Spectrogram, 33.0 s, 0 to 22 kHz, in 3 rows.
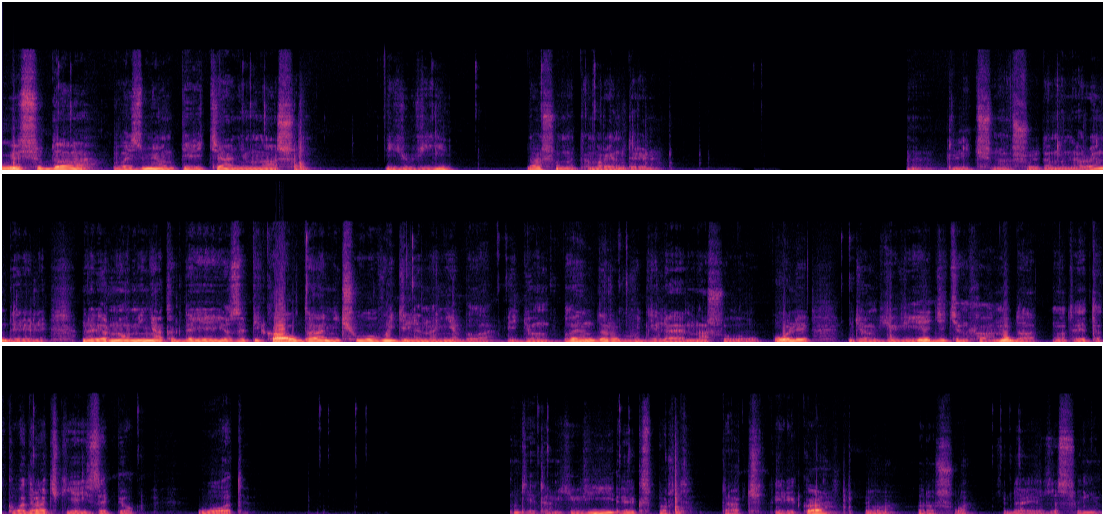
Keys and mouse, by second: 16.2-19.4 middle drag.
